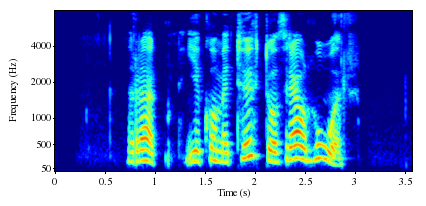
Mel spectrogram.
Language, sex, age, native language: Icelandic, female, 40-49, Icelandic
